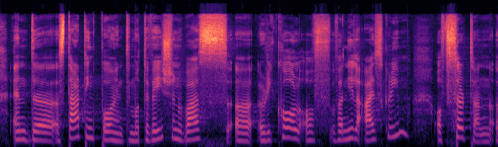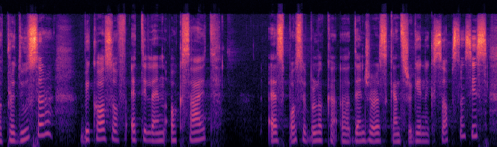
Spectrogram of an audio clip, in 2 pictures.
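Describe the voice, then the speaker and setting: A woman speaks at a medium pitch with a non-native accent and ordinary pitch variation. Her pace is moderate, and the sound is dry and close with no echo. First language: not English. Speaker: teacher presenting school project. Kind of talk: conference presentation. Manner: halting, many fillers.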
